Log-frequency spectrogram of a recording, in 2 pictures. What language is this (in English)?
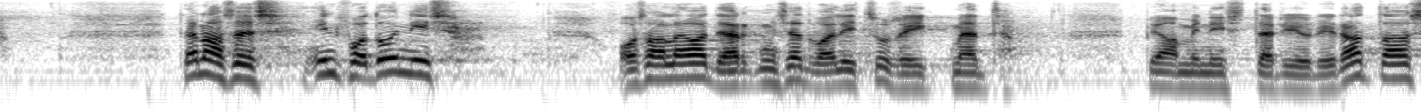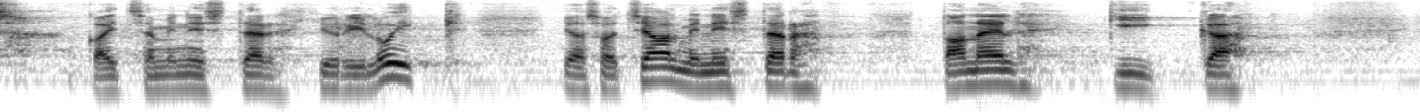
Estonian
